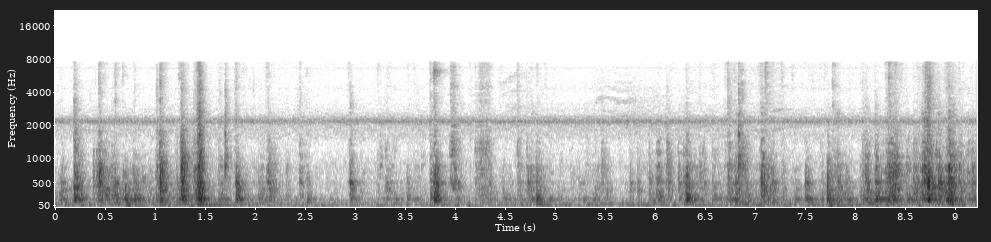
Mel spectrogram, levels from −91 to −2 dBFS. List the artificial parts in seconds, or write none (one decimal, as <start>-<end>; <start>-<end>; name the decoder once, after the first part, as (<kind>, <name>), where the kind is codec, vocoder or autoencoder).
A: 3.7-7.3 (vocoder, Vocos)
